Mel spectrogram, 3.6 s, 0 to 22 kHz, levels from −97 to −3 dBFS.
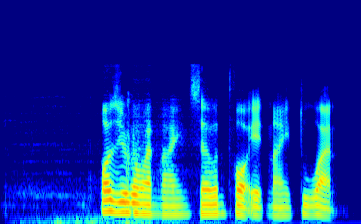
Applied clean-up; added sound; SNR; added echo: neural mask model DeepFilterNet 3.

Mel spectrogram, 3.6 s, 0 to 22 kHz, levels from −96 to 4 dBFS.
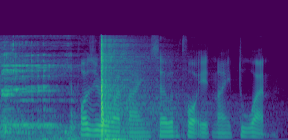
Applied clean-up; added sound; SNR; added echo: none; Thump, thud; -4 dB; none.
